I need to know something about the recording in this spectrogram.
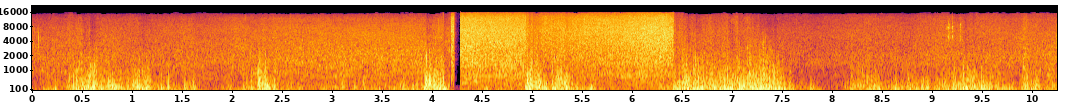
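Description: Strong wind buffeting the microphone in gusts, a low rumble that swells and fades. It breaks off for an instant about four seconds in, followed by about two seconds of brighter, hissier wind.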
